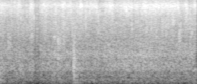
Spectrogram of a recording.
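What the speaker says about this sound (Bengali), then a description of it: "প্রচন্ড বৃষ্টি পড়ছে।" Heavy monsoon rain pours down outside a house veranda in a steady, dense hiss on surfaces, fairly loud and unbroken, with no voices.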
